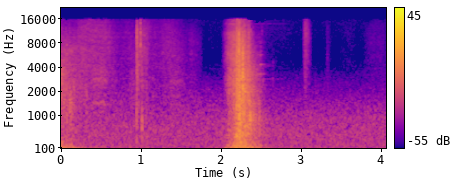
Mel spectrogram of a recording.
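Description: Heavy thuds knock against a wooden door.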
